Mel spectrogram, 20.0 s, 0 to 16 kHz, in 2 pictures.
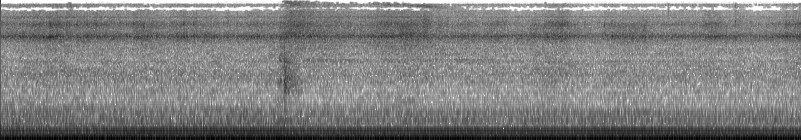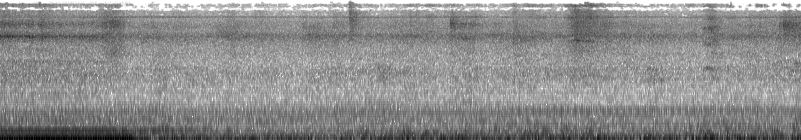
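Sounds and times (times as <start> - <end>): train interior low hum: 0.0 - 20.0
wheel and track rumble: 0.0 - 20.0.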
